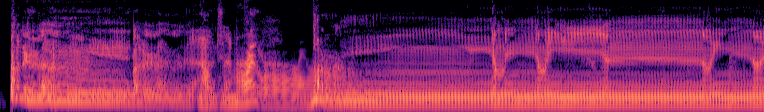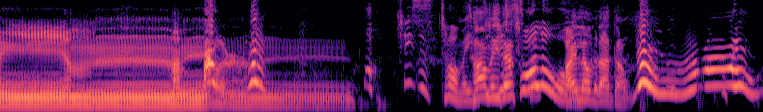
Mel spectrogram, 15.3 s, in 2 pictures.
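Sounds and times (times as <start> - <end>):
voice imitating a didgeridoo drone: 0.0 - 11.4
speech: 0.2 - 3.9, 4.9 - 6.2, 12.2 - 14.2.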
